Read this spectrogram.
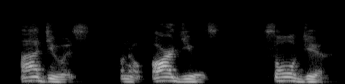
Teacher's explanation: the D's pronounced as a j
